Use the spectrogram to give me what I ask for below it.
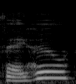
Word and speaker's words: Fehu: Put the name, Fehu, how to pronounce it, Fehu, then what it represents, and then kind of what it means.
